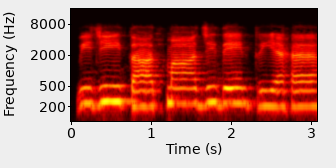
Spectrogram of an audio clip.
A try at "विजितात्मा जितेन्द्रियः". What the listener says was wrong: विजितात्मा. No dirgha. Not viji. Vijitatma. Both the tas are dirgha there. Vijitatma jitendriyah. Not viji. Vijitatma.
